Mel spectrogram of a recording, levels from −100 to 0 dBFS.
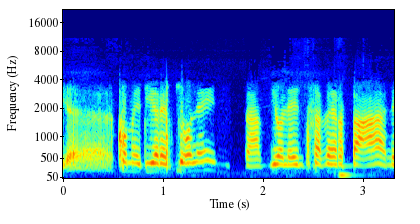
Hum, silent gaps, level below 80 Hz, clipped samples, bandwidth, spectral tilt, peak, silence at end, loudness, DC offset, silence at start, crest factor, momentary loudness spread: none; none; -70 dBFS; under 0.1%; 5.4 kHz; -7 dB/octave; -10 dBFS; 0 s; -27 LUFS; under 0.1%; 0 s; 18 dB; 8 LU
